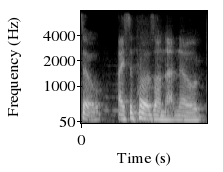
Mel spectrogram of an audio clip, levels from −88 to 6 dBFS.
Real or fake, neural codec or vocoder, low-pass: fake; codec, 16 kHz, 1 kbps, X-Codec, HuBERT features, trained on balanced general audio; 7.2 kHz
